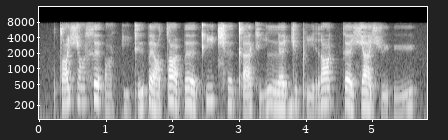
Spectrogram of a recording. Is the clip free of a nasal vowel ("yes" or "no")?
yes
